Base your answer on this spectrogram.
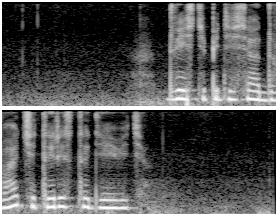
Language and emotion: Russian, neutral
